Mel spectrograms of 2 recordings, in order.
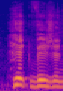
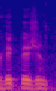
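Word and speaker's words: Hikvision: he's now selling for hick vision like like take a hike in night vision i'm just looking at the way it's spelled i know that's what i want to say too but it's it depends on whether you're whether you're hick or whether you're a hiker well i'm a hick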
